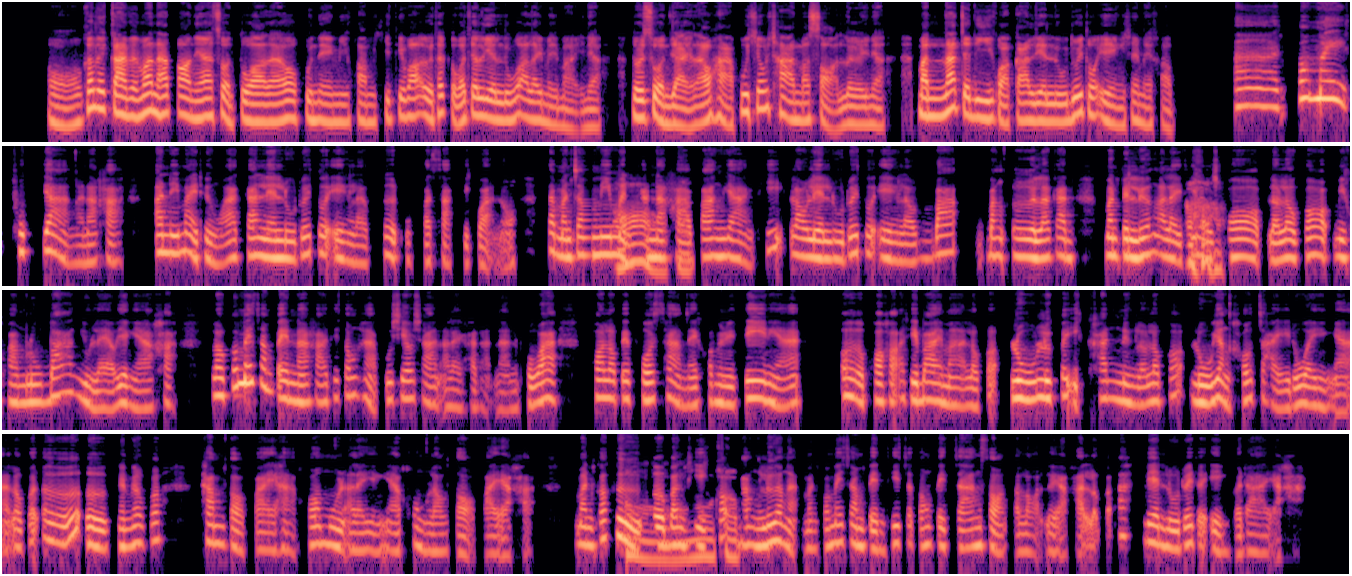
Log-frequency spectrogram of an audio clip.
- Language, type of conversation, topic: Thai, podcast, เคยเจออุปสรรคตอนเรียนเองไหม แล้วจัดการยังไง?
- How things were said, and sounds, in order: laugh; in English: "คอมมิวนิตี"; stressed: "เออ"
